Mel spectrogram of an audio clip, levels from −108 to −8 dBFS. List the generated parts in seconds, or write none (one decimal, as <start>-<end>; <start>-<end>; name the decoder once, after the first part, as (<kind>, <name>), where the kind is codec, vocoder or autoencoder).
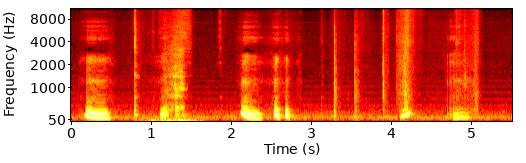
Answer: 3.3-5.5 (autoencoder, DAC-VAE)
